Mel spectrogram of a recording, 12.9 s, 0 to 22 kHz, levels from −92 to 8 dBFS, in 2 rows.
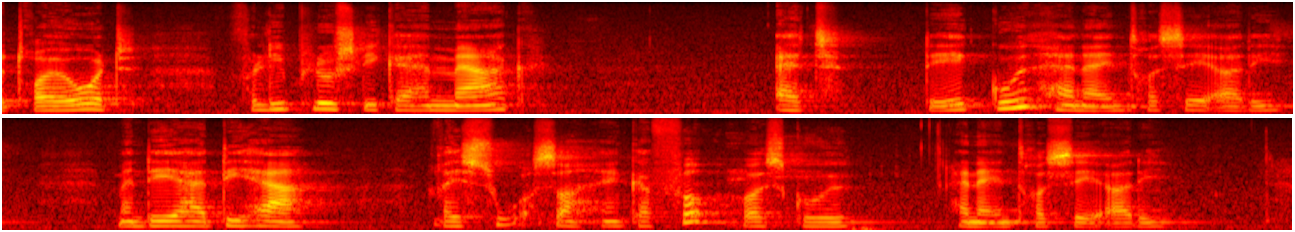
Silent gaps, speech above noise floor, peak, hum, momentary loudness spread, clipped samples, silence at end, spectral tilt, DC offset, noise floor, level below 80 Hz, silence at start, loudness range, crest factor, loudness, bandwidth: none; 27 dB; -6 dBFS; none; 17 LU; under 0.1%; 0 s; -1.5 dB/octave; under 0.1%; -56 dBFS; -68 dBFS; 0 s; 4 LU; 24 dB; -27 LUFS; over 20 kHz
